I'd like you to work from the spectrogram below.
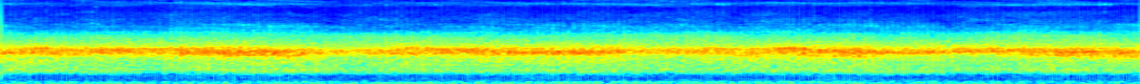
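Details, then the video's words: Short stretch of a Mexican frog and toad chorus after dark, a seamless rolling din of many croaking voices concentrated in the midrange, steady in loudness with no other sounds standing out. "Mexican Frogs & Toads Sounds"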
